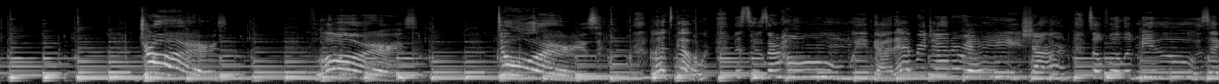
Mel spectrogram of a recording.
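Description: Ukulele strummed in steady chords while a woman sings along. Her voice slides down in several long falling glides, with a sung shout of "Doors!" about halfway through.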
